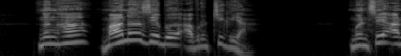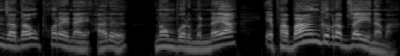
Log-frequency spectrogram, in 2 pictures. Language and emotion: Bodo, angry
